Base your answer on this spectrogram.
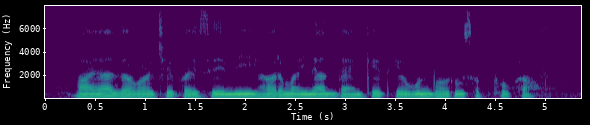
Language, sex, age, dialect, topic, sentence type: Marathi, female, 56-60, Varhadi, banking, question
